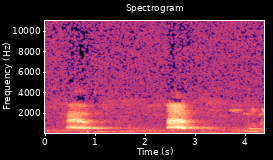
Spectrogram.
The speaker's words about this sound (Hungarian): Ez egy őszbak.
